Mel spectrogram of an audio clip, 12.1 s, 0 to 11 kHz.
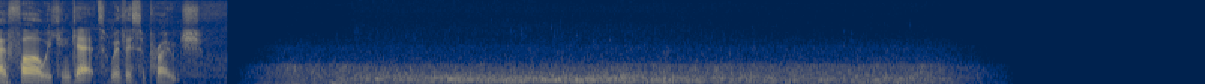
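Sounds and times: muffled underwater rumble: 2.5s - 10.1s.

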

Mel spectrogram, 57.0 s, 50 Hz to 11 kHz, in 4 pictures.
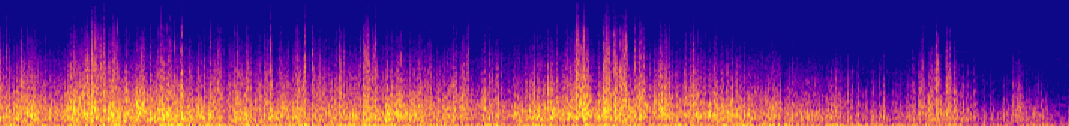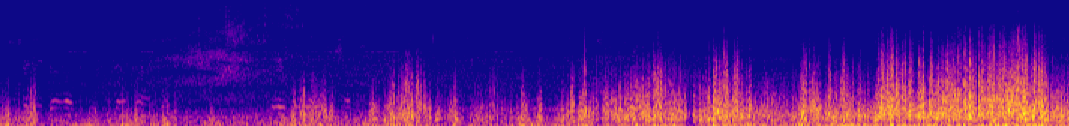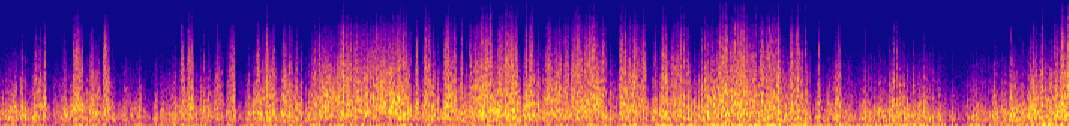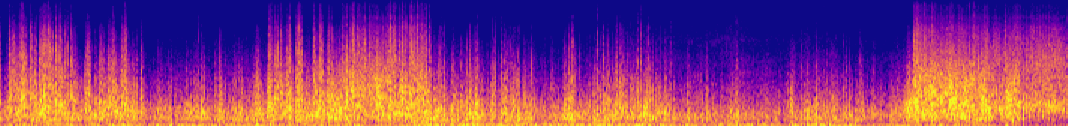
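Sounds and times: wind buffeting microphone: 0.0s - 57.0s
vehicle rumbling on wet road: 16.4s - 19.1s.

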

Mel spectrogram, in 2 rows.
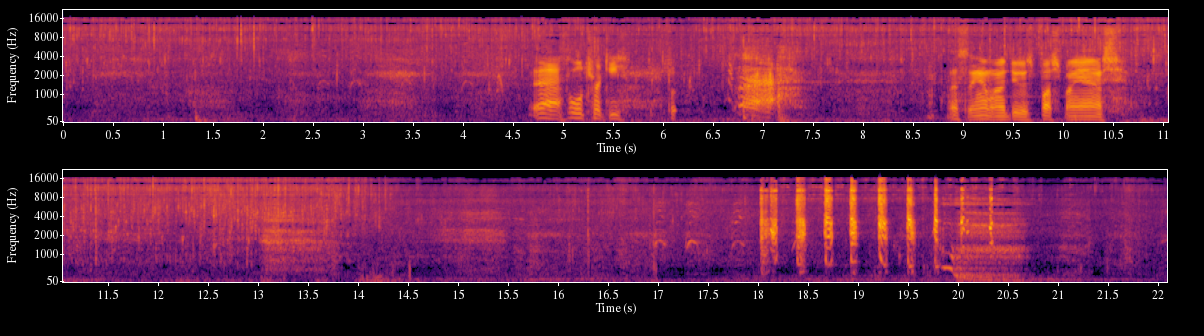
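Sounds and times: hose spigot squeaking: 18.0s - 20.4s.

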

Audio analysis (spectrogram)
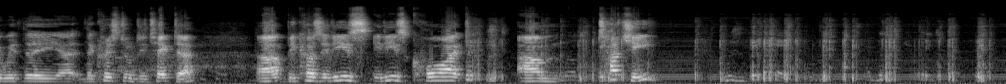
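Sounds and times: crackling radio speaker: 0.0s - 10.0s.

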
